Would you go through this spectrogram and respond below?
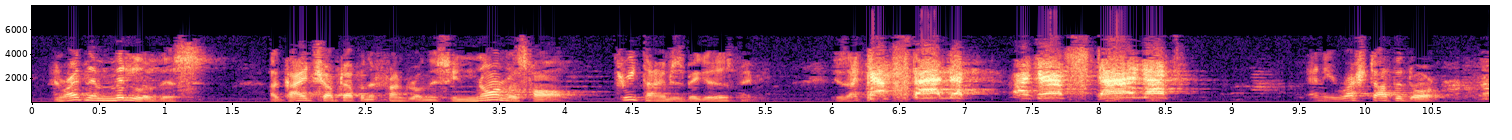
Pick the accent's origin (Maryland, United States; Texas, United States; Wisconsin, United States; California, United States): Wisconsin, United States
